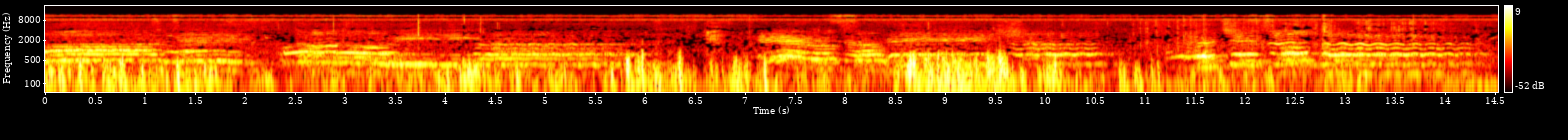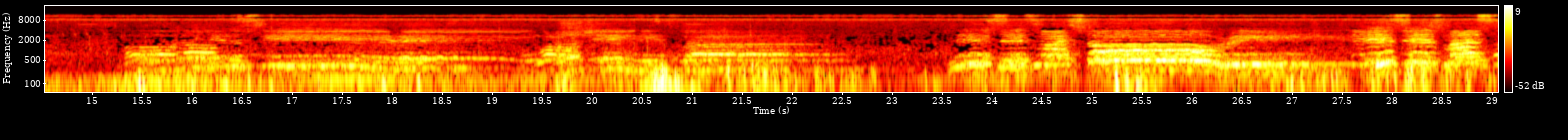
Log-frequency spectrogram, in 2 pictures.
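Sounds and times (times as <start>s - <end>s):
group singing a hymn: 0.0s - 14.6s, 15.3s - 29.0s.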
